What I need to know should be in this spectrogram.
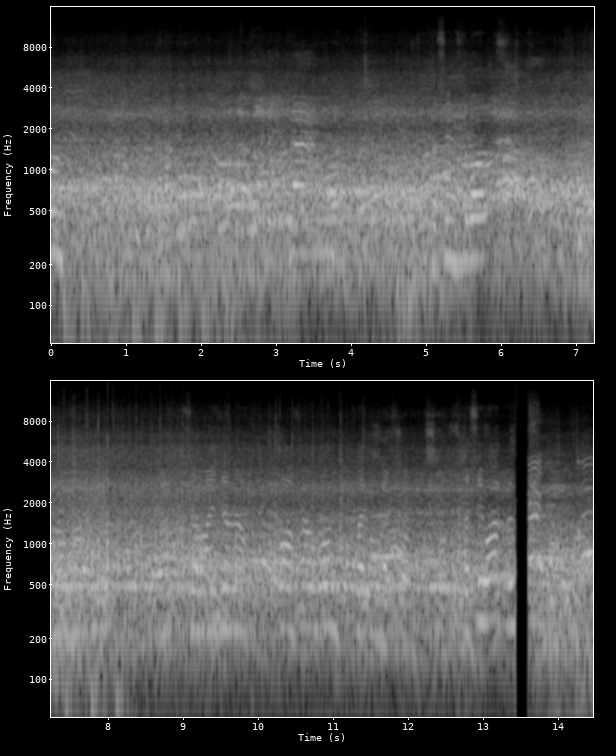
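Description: A young man talks close to the microphone.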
